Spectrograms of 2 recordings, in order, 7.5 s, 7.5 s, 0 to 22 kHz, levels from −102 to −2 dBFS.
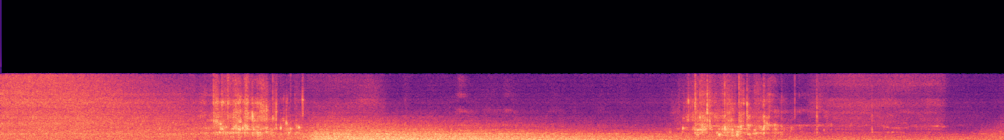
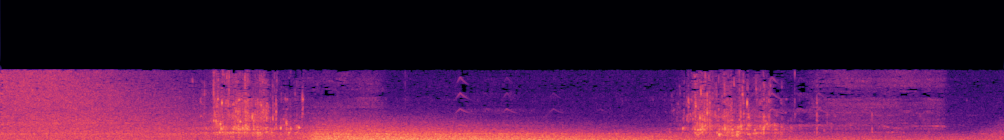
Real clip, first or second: second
